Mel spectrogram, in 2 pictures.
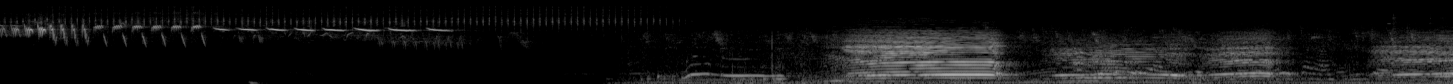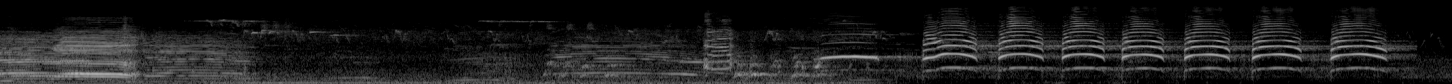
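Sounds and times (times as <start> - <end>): peacock call: 19.7 - 28.7.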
